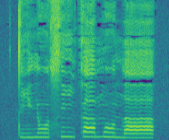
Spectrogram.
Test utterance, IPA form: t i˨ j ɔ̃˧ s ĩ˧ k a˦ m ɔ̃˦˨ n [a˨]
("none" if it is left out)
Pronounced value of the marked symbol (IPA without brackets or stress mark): a˧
